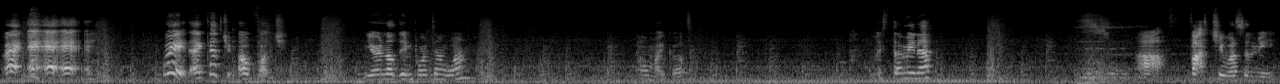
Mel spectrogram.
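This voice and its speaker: High-pitched, animated woman livestreaming a game. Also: slow pace, long pauses, recorded from a distance, background noise. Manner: playful, self-interrupting, muttering to herself. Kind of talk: casual gameplay commentary. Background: game music.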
